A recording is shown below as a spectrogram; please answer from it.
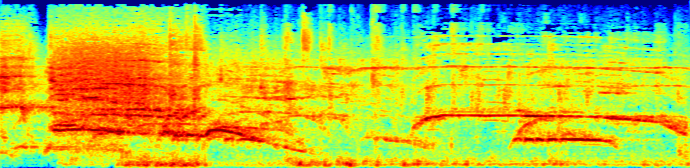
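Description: Spectators cheering and shouting for a goal: a loud burst of cheering about a second in, then long drawn-out yells held for a couple of seconds each near the end.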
